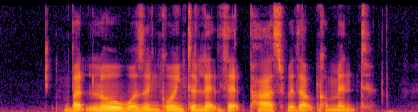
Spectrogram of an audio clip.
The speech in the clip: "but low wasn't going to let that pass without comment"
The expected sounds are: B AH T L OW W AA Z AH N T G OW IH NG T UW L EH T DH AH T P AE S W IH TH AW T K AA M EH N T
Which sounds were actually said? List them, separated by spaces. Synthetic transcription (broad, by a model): B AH T L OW W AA Z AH N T G OW IH NG T UW L EH T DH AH T P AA S W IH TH AW T K AA M EH N T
